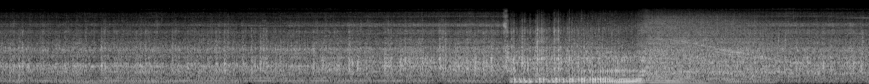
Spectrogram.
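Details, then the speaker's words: Fiat Panda 4x4 Sisley, warm, just after a carburetor clean of iron-oxide-clogged float chamber: uneven, stumbling idle instead of the former smooth tick-over, smells of petrol and over-fuels; the jammed float held the fuel level too high. "Stinks of petrol too. It's like it's over-fueling. Very, very strange."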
